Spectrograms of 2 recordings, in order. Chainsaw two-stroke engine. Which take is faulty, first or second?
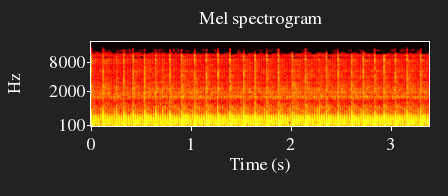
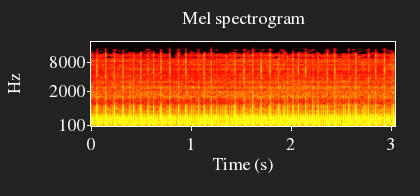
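first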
